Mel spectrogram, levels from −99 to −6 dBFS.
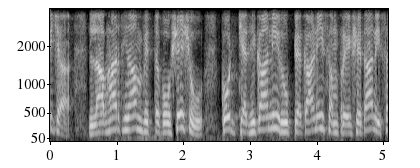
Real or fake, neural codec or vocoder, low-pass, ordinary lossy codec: real; none; 3.6 kHz; Opus, 16 kbps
